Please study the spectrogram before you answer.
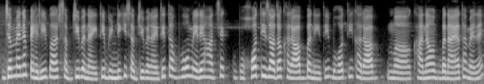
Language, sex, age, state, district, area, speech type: Hindi, female, 18-30, Madhya Pradesh, Jabalpur, urban, spontaneous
